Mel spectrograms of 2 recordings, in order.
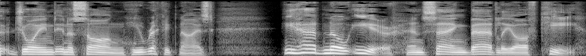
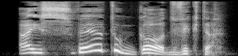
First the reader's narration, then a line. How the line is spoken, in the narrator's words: he said, after a fit of laughter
